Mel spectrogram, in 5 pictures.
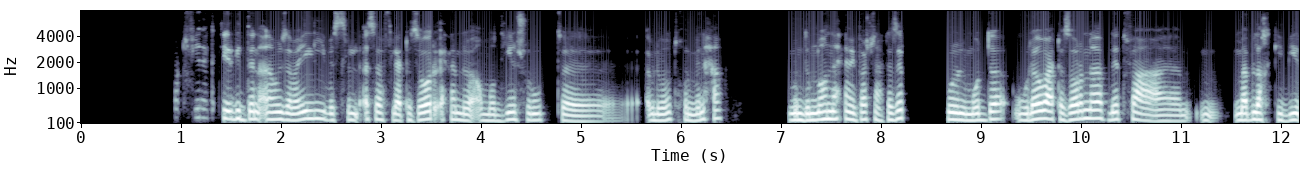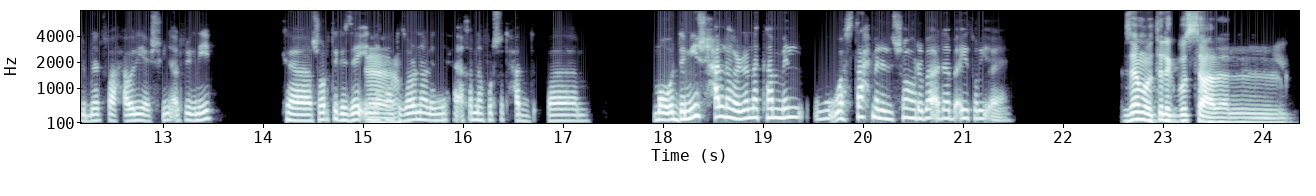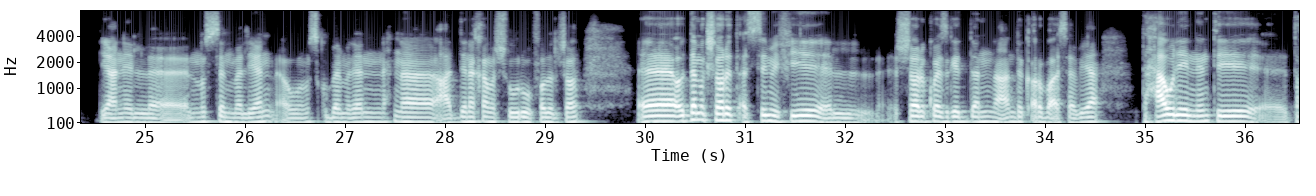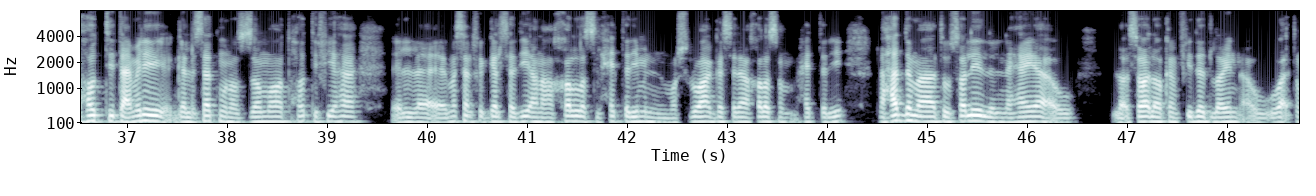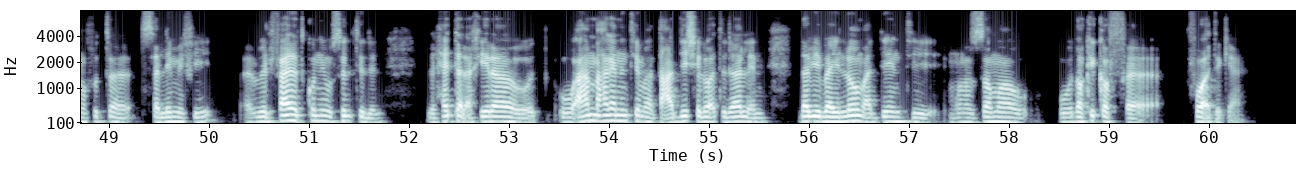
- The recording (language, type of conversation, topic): Arabic, advice, إزاي أقدر أتغلب على صعوبة إني أخلّص مشاريع طويلة المدى؟
- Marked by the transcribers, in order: in English: "deadline"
